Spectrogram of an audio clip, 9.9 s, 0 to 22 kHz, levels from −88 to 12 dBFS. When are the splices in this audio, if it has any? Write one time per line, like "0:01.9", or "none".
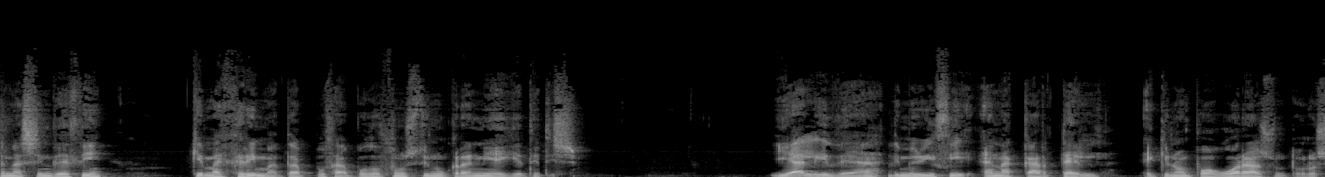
0:04.0
0:06.7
